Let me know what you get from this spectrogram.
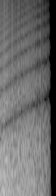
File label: Cowboy Dead; Player Dead (Second Variation); JotPK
